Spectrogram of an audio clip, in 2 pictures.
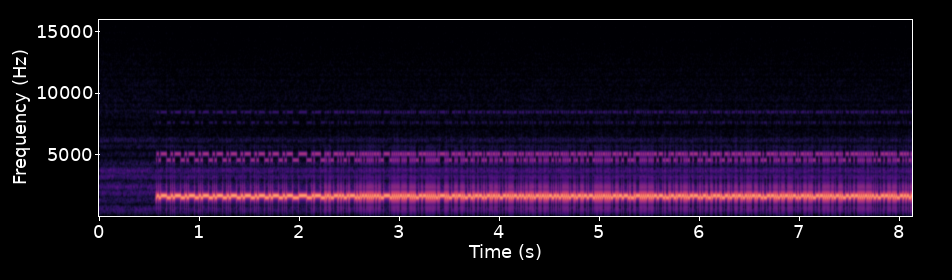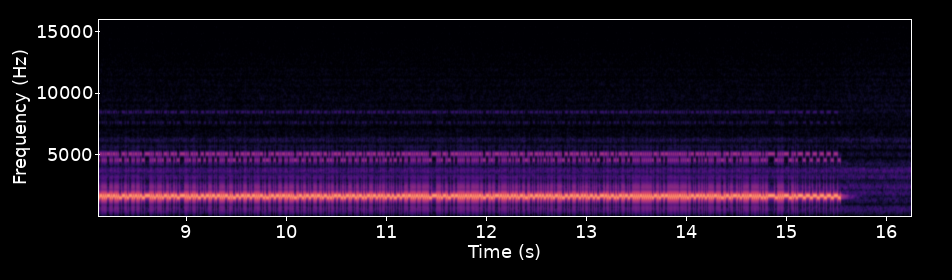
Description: NAVTEX (SITOR-B), 100 baud, 170 Hz shift, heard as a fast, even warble, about 1600 Hz centre. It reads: 2494615 97338 74 2475325 11 32661 09681 36 93 6972 6515 777 09166 00581 09770 64 4586548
